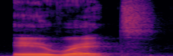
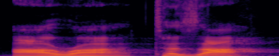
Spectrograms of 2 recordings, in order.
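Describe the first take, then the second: First: The word is said short, like Eretz. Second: The word is said long, like Aratazah. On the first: This follows the modern vowel markings. "based upon those markings there, that Nakud system, this word will pr- be pronounced Eretz" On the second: This follows the ancient paleo letters. "But in the paleo, it's Aratazah"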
